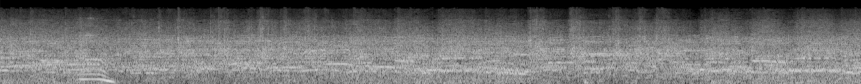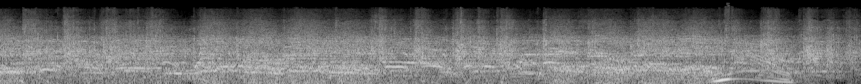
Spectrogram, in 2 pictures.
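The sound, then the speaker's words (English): A large crowd roars continuously, a dense wall of cheering, shouting and whooping that stays loud and unbroken throughout, with occasional individual yells rising above the din. “And the crowd going wild.”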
